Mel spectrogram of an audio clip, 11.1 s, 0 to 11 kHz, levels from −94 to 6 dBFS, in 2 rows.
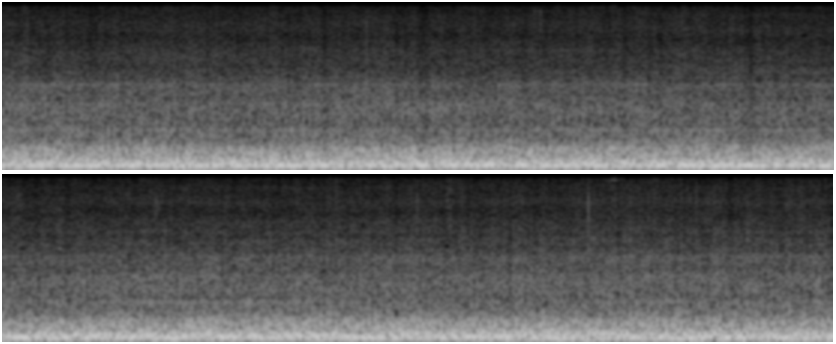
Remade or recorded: recorded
